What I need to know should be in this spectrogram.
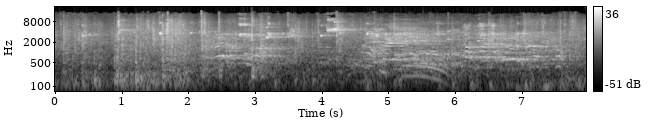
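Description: Shoes squeak sharply on a hard indoor floor in an echoing hall.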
